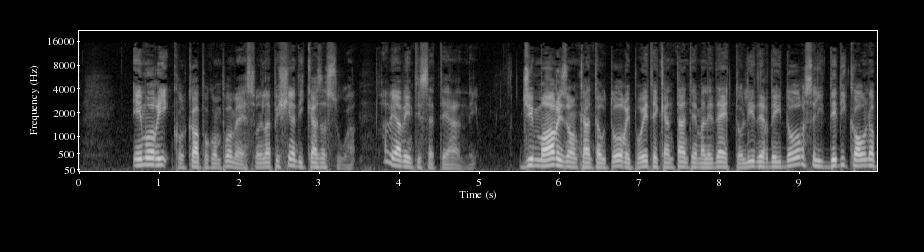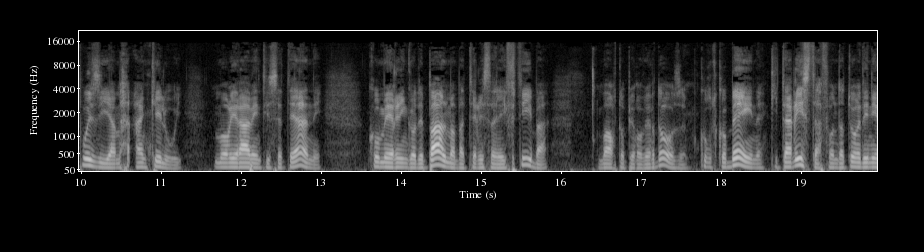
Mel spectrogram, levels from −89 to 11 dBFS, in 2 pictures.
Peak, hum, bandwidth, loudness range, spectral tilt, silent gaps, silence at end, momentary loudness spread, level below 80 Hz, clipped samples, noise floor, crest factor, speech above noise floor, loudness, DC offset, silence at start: 0 dBFS; none; 16 kHz; 6 LU; -4.5 dB/octave; none; 0 s; 13 LU; -46 dBFS; under 0.1%; -53 dBFS; 20 dB; 33 dB; -20 LUFS; under 0.1%; 0.65 s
